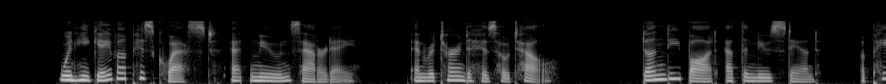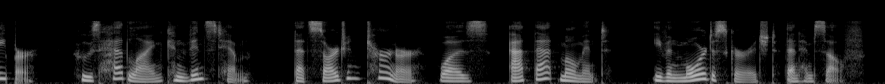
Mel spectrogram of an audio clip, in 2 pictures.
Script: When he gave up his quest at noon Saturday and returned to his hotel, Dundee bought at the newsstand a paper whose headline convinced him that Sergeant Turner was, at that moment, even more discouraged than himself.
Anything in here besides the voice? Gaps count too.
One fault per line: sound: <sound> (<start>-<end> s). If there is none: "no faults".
no faults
